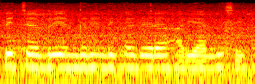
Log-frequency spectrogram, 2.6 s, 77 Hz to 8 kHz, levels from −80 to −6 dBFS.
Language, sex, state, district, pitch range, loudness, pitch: Hindi, female, Rajasthan, Bikaner, 185-195 Hz, -14 LUFS, 190 Hz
